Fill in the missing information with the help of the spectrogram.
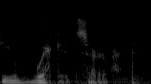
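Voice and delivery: slow, cold whisper; menacing whisper. Retold or imitated. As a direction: whisper the verdict slowly. King condemns the servant.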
